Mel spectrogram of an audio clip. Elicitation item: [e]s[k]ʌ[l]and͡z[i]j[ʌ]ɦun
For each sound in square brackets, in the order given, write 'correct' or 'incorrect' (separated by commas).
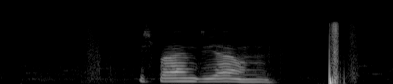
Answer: incorrect, incorrect, incorrect, correct, incorrect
